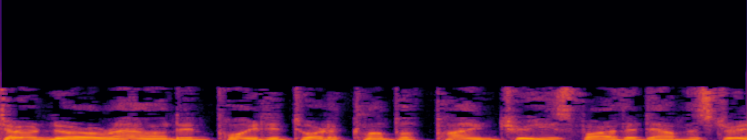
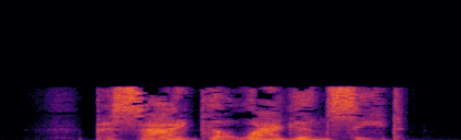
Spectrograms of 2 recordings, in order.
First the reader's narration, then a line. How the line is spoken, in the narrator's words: she whispered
